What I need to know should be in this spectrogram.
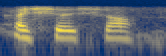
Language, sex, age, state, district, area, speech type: Dogri, female, 18-30, Jammu and Kashmir, Kathua, rural, conversation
